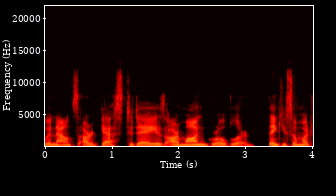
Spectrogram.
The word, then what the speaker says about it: Armand: anyone wants to know go ahead yes it's pronounced armand all right so i'm still practicing that's why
